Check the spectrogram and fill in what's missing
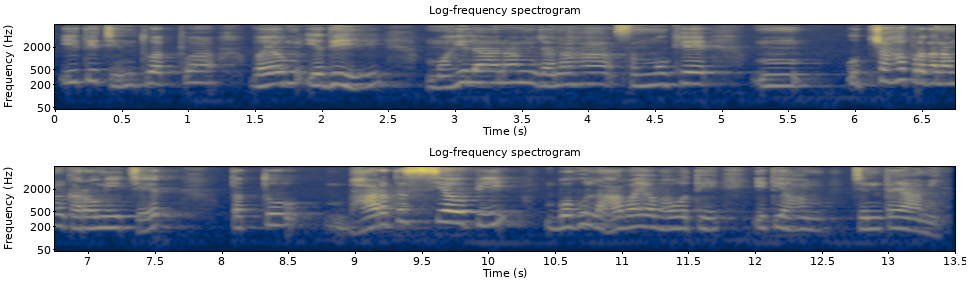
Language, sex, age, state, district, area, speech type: Sanskrit, male, 30-45, West Bengal, North 24 Parganas, rural, spontaneous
